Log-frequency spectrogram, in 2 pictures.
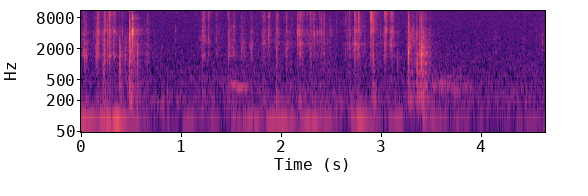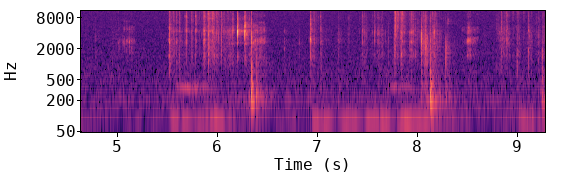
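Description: A utility knife blade shaves and scrapes the outer layer off a solid oval bar of soap with a red and black striped coating, held in the hand. Bursts of crisp, bright scraping and crackling come in clusters, separated by quiet pauses with a faint low hum underneath.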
